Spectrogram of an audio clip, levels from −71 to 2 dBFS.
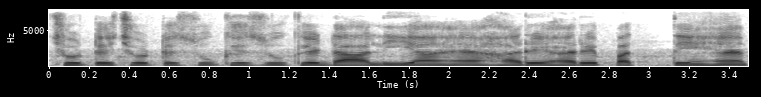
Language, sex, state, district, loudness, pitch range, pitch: Hindi, female, Bihar, Patna, -16 LUFS, 165-170 Hz, 170 Hz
